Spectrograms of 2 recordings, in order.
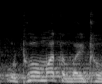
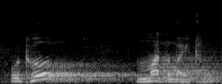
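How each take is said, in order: First: उठो मत बैठो run together without a break; no pause. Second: उठो, full stop, then मत बैठो together; stand-up order: break clearly after उठो, then say मत बैठो; pause after उठो. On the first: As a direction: join उठो straight onto मत बैठो. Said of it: "अगर ना ठहरा जाए". (उठो मत बैठो, बिना ठहरे मिलाकर) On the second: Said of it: "उठो" पर ठहरना लाजिम है". (उठो पर ठहरें, फिर मत बैठो) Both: Shown as a demonstration.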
